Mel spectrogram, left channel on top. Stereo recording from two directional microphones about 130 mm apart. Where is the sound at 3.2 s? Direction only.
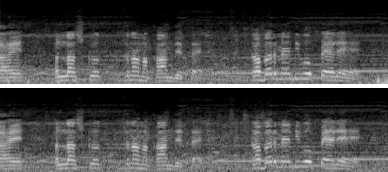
30° left (ahead or behind).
